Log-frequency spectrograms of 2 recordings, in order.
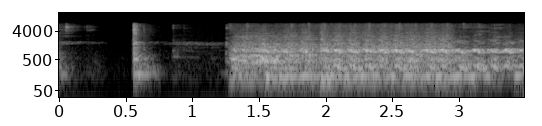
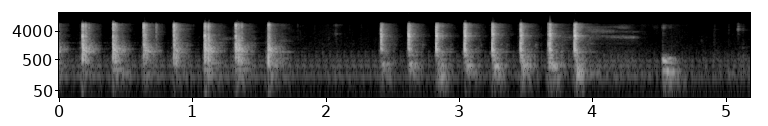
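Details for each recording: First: Old motor home Mopar 440 V8 on a swapped-in battery, sitting with old gas: after a few short clunks, brisk, even churning at about three turns a second; starter spins the engine over fast, normally. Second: Old motor home with Mopar 440 V8, old bad gas: starter churns in bursts at about two compressions a second but never fires; no fuel seen at the carburettor, owner unsure the pump is pumping.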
